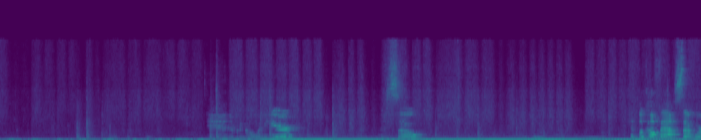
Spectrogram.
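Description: Foam buffer pad rubbing back and forth by hand over a waxed, painted wood surface, buffing off liming wax. The scrubbing is steady, growing louder about four seconds in.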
